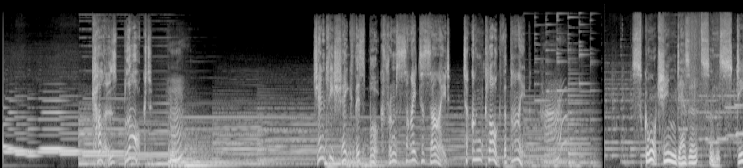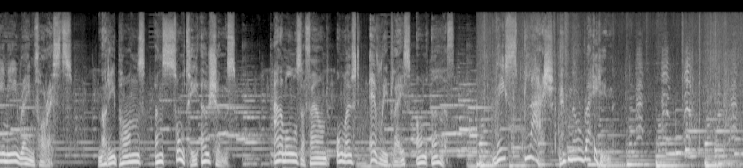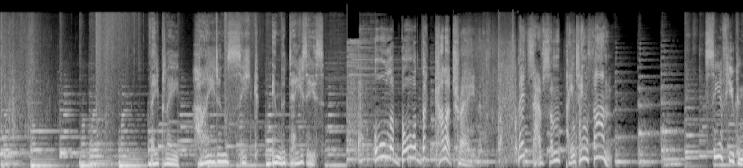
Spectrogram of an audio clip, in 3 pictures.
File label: english british audiobooks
